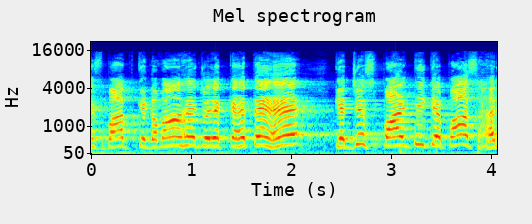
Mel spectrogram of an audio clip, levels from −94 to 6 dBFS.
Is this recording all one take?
yes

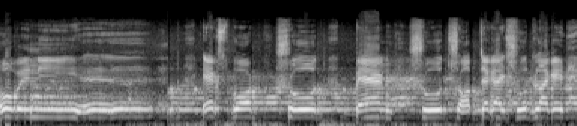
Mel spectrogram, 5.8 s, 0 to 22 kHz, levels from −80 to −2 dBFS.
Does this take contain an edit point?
yes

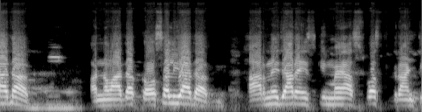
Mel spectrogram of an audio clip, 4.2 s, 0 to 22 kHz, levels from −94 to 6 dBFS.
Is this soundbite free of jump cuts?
yes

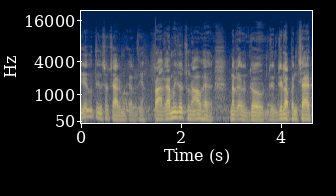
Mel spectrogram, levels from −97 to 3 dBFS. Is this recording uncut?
no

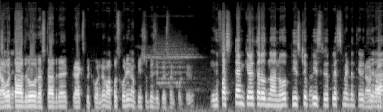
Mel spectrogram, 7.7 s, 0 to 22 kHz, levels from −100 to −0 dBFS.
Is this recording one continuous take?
yes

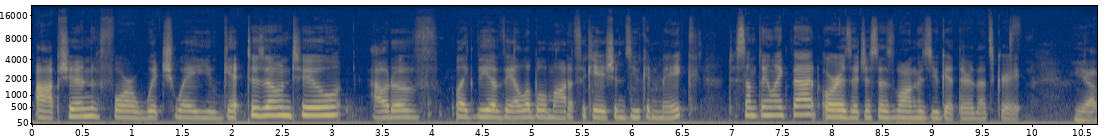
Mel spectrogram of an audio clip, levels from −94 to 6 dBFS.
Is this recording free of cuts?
yes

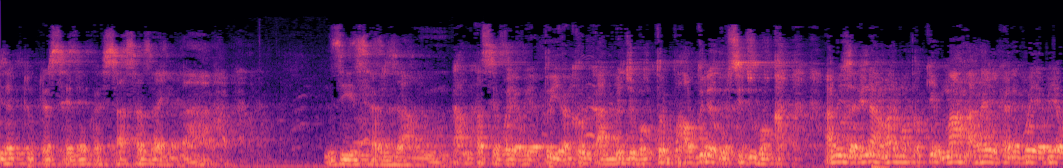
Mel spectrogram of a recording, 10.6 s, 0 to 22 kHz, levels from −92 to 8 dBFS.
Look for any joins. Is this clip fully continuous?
no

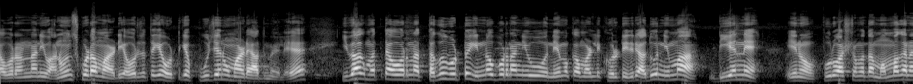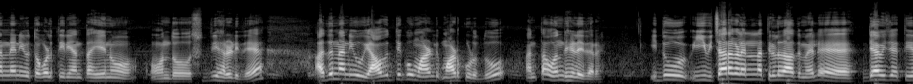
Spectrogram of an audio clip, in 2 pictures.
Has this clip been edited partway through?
no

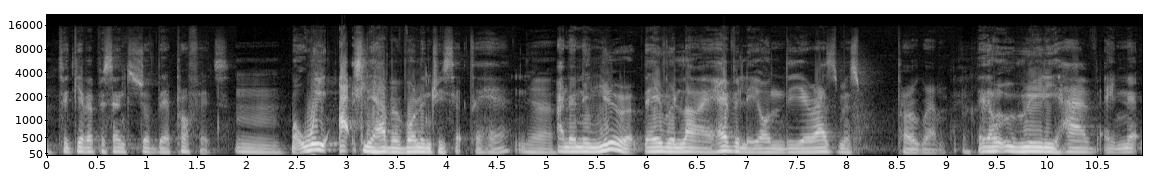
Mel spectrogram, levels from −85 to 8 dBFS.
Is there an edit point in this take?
no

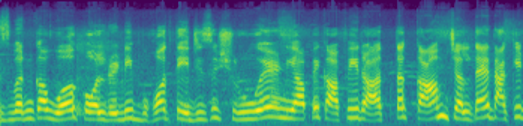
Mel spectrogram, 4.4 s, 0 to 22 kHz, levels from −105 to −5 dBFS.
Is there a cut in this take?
no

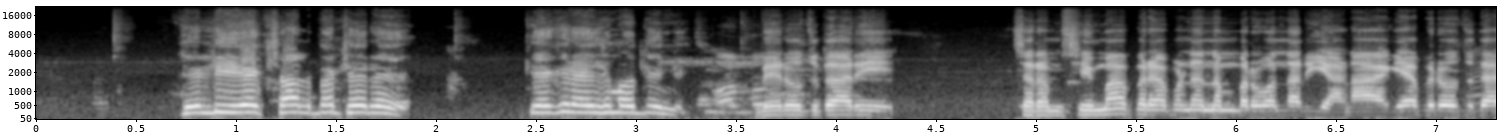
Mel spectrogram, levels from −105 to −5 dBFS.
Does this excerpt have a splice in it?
yes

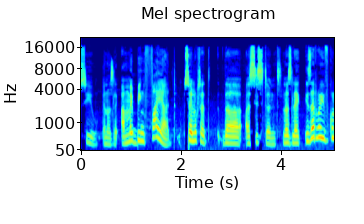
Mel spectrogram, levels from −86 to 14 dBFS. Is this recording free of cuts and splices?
no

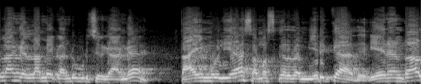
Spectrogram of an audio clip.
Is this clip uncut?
no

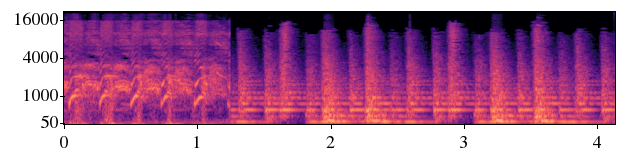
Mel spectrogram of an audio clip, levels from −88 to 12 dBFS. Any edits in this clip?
yes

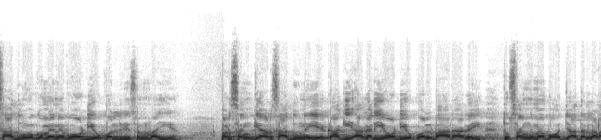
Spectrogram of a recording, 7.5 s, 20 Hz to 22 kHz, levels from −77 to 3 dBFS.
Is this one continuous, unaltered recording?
yes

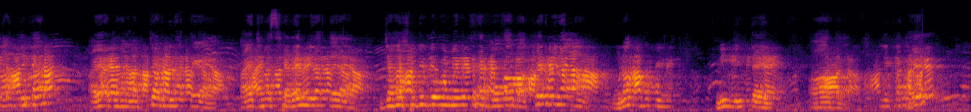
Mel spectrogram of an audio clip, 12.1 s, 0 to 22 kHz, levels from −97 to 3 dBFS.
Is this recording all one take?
no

